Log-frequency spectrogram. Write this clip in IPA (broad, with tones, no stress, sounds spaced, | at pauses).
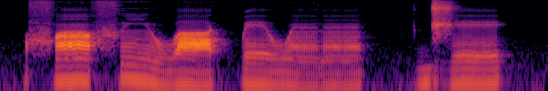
f ã˦ f ĩ˦˨ w a˨ k͡p e˧ w ɛ̃˨ ɾ ɛ̃˧ | d͡ʒ e˦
